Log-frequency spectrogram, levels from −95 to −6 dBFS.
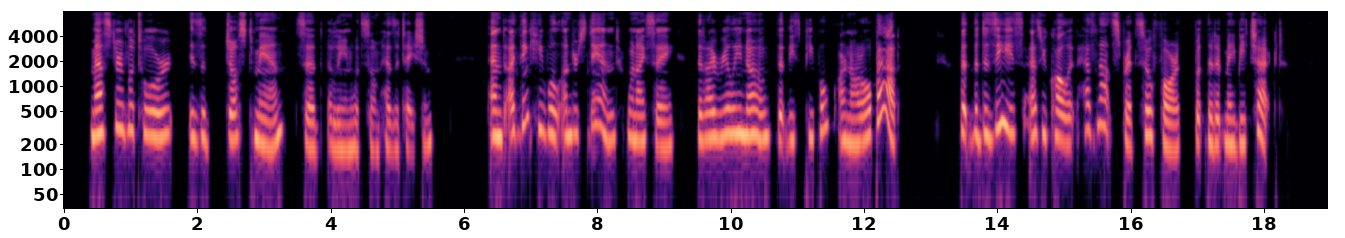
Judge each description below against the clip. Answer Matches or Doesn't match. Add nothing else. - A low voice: Doesn't match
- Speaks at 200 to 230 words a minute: Doesn't match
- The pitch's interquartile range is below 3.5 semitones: Doesn't match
